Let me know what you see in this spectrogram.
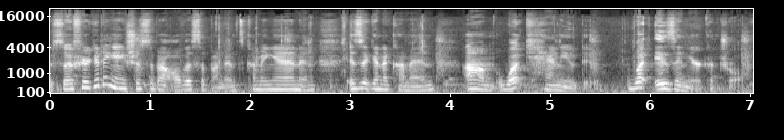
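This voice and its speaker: A woman's animated tone and lively intonation over noticeable background noise. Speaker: tarot reader. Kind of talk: tarot reading. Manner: casual, animated.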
